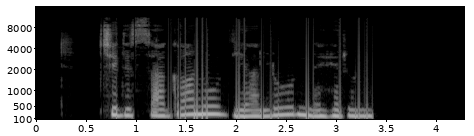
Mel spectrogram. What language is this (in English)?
Pashto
